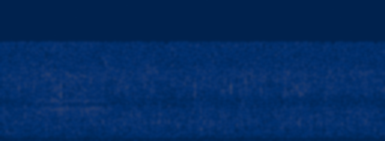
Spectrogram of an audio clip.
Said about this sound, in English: As you can imagine, water sources like these are not common in the desert. We make sure to build our camp close to one.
